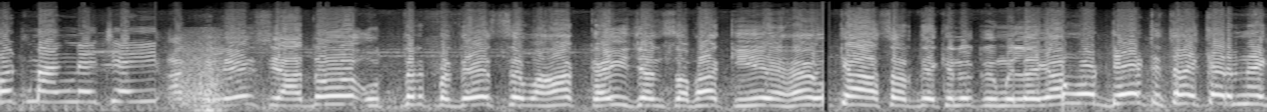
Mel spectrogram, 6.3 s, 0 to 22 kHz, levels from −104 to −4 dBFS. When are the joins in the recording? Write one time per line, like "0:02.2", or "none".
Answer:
0:00.8
0:04.2
0:05.3

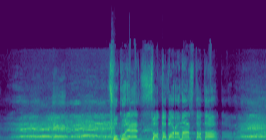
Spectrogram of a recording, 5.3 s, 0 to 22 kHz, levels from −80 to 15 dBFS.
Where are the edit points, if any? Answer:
none

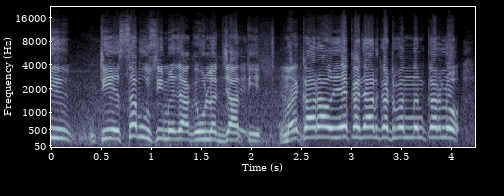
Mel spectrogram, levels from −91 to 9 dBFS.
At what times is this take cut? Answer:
0:02.2

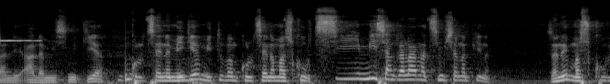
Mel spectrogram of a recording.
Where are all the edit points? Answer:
0:01.3

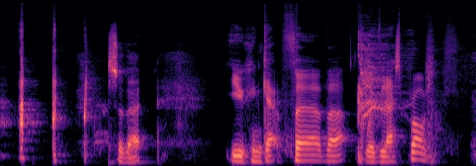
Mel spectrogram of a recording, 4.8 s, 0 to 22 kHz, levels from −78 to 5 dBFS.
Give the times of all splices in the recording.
0:01.1

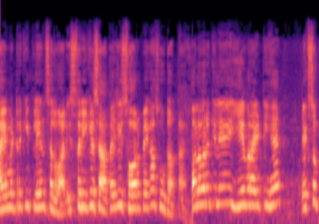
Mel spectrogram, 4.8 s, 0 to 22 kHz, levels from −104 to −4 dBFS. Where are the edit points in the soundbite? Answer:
0:02.9

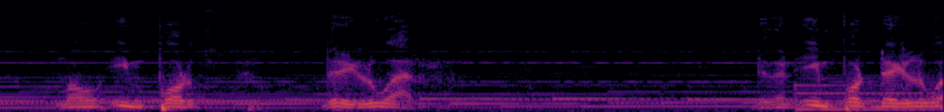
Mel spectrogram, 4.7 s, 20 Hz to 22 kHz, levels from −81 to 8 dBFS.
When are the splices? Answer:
none

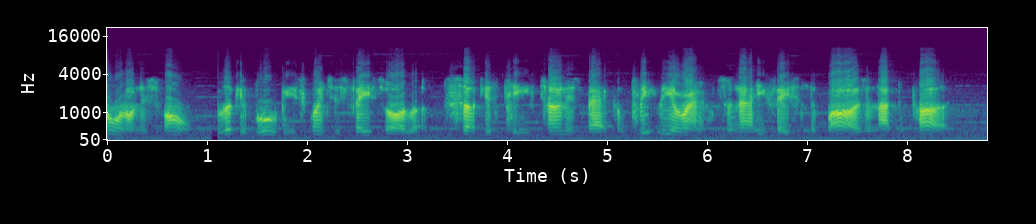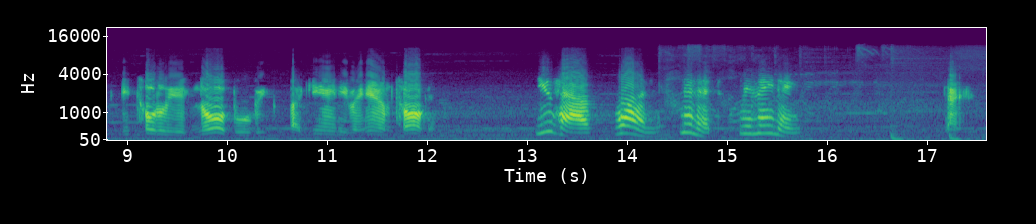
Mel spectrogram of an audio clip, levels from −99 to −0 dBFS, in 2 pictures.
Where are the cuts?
0:01.1

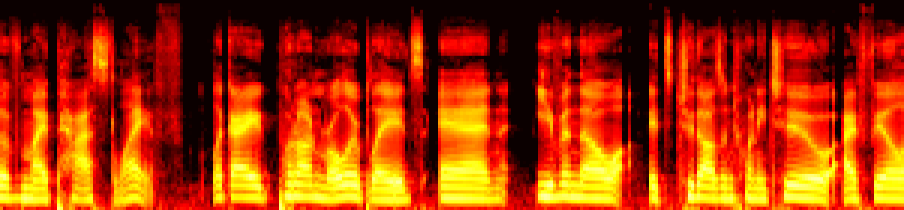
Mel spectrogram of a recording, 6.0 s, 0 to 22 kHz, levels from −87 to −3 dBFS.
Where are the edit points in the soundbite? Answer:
0:01.1

